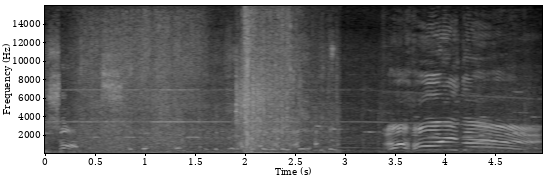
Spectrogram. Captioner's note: peppa and george giggling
